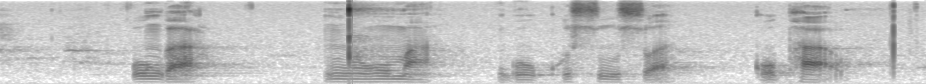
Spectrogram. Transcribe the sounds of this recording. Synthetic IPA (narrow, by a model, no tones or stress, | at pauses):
uŋɡa | ŋ͡ǃʱuma | ŋʱok̬ʼususwa̰ | k̬ʼɔpʰa̰ːwɔ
